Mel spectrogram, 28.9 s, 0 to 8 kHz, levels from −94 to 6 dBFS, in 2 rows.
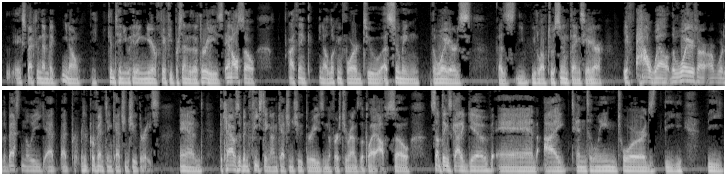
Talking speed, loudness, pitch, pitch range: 175 wpm, -21 LUFS, 85 Hz, 80-100 Hz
